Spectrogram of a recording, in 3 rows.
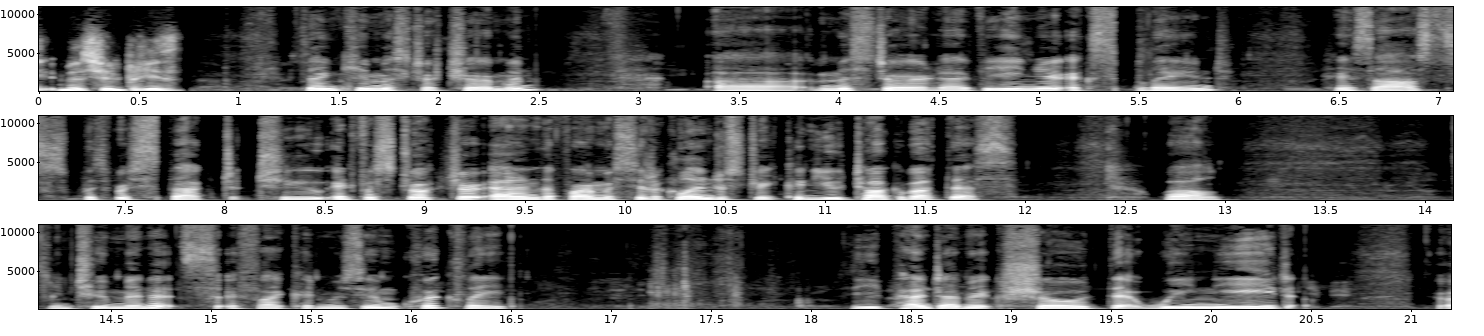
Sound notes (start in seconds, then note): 7.8 speaking French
